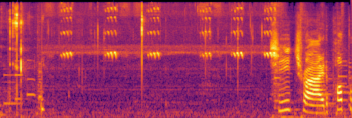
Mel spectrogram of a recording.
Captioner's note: crickets chirp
